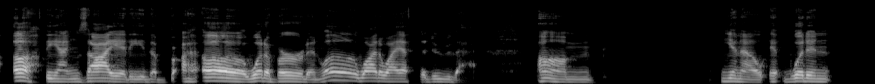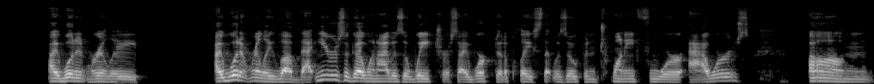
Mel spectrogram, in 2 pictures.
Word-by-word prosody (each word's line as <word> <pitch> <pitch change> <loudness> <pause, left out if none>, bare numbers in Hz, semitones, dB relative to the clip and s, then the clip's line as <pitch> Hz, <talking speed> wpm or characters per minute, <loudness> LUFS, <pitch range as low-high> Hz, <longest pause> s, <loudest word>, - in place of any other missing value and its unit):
ugh, 175 -1 +7
the 140 -1 -1
anxiety, 130 -2 +1
the 115 - -9
b 100 -2 -9 0.3
oh, 155 -6 +7
what 155 +5 +1
a - - +3
burden. 130 -5 -1
Well, 185 -4 +1
why 155 0 +1
do 145 -1 -1
I 135 -1 -1
have 130 -1 -5
to 110 - -8
do 125 0 -9
that? 460 0 -13 0.5
Um 115 -6 -5 1.3
You 145 0 -4
know, 110 -4 -4
it 135 - -5
wouldn't 135 0 -1 0.9
I 145 0 +5
wouldn't 150 -1 +2
really 125 -2 -3 0.7
I 150 - +7
wouldn't 200 +4 +4
really 145 -4 +1
love 125 -4 +3
that. - - -1
Years 220 -1 -3
ago 160 -4 +7
when 145 -1 -3
I 135 0 +1
was 135 0 -4
a 130 - -1
waitress, 130 -3 -4
I 115 - +1
worked 135 +3 -3
at - - -3
a - - -6
place 125 - -5
that - - -4
was 120 +1 -8
open 125 -1 -7
24 125 -3 -5
hours, 160 +4 -3 0.6
um, 130 -8 0
135 Hz, 165 wpm, -23 LUFS, 125-150 Hz, 1.3 s, ugh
